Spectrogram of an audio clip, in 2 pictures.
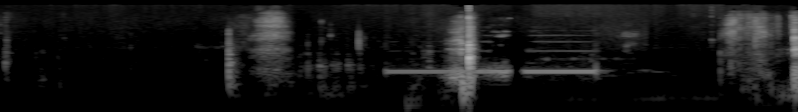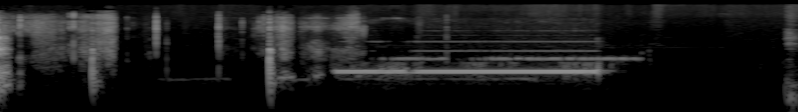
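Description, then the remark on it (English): A phone's outgoing ringback tone purrs twice, each steady ring lasting about two seconds with a pause between, accompanied by scattered clicks and handling noises, moderately loud; the call seems about to go to voicemail. “Look like it's about to go to voicemail, y'all.”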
